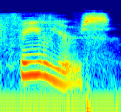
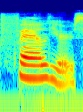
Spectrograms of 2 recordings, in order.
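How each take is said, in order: First: The first syllable is said as 'fay'. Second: The first syllable is not said as 'fay'. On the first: The speaker calls it right. "it's failures" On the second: The speaker calls it wrong. "Not failures"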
